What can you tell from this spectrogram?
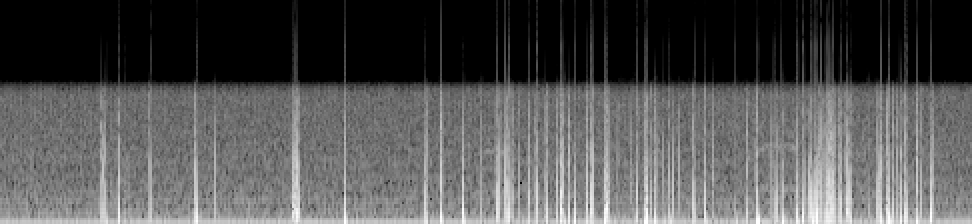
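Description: Steady static hiss broken by irregular crackling pops, a few scattered ones at first, then a dense burst of crackle in the second half. This is the sound of a weak or breaking-up analog FPV video link heard through the receiver's audio channel.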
